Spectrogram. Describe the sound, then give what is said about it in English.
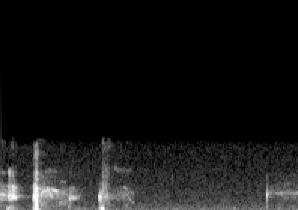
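A few short, dry coughs in quick succession, then a faint throat sound after a pause. “I'm sitting there coughing there. I don't know why.”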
